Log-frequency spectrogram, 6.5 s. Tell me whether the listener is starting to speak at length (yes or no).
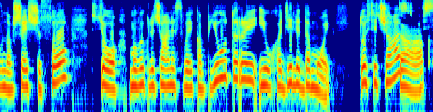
no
